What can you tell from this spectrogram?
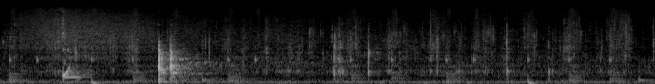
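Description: Water poured into a glass bowl of crumbly potato-and-flour mixture, followed by a silicone spatula stirring and scraping the wet dough against the glass in short repeated strokes. There is one sharp knock about one and a half seconds in.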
